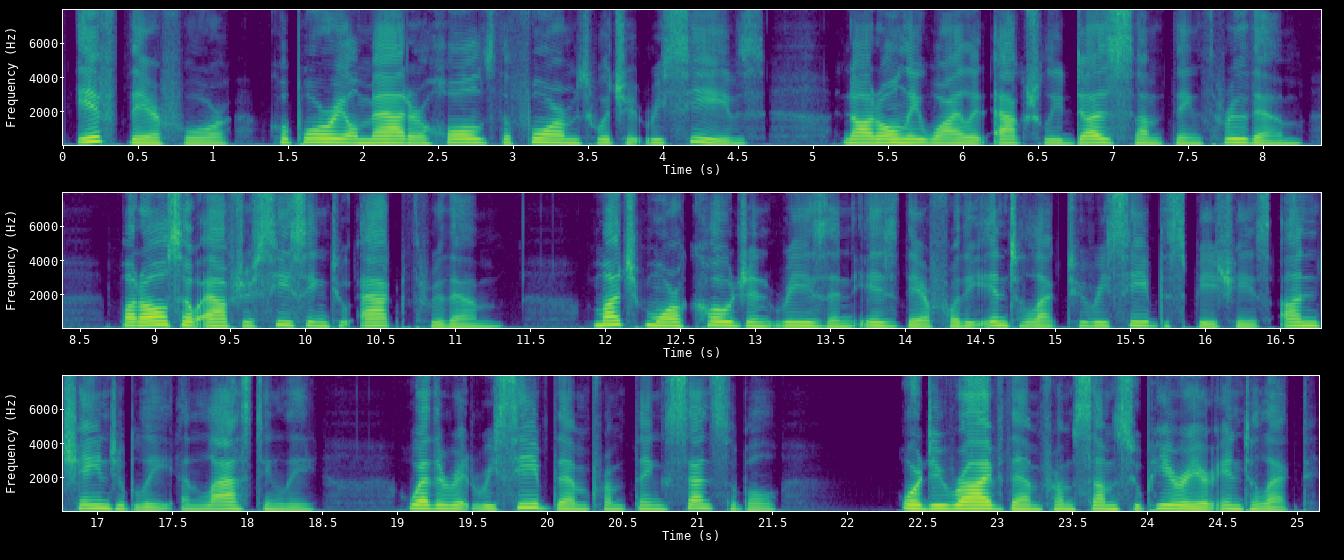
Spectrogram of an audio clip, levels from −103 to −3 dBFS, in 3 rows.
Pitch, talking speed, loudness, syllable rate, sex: 195 Hz, 135 wpm, -21 LUFS, 4.6 syllables/s, female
